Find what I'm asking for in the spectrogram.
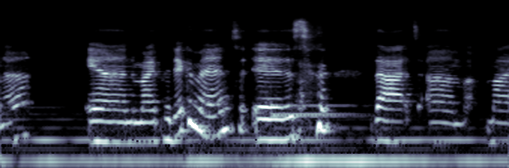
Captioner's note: chuckles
